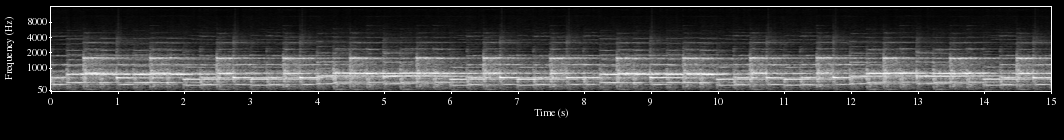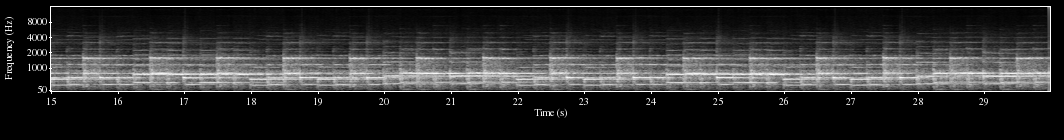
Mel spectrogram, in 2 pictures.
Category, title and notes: Music > Solo instrument
Piano loops 107 efect 4 octave long loop 120 bpm
120, loop, music, piano, simple, simplesamples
